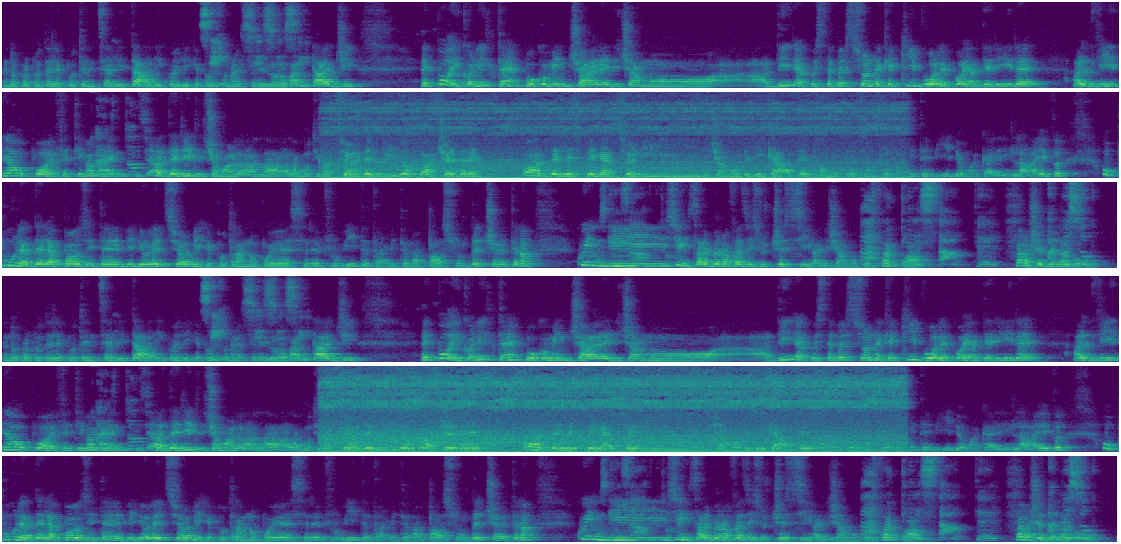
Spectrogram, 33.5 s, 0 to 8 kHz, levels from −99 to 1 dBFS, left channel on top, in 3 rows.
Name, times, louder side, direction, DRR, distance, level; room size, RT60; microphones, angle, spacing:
voice 1, 0.0-3.8 4.2-10.4 10.7-16.0 16.4-31.5 32.5-33.3, equal, 45° left, 0.5 m, -30 dB
voice 2, 2.0-3.1 12.1-12.6 28.4-29.1 30.9-32.5 32.8-33.3, equal, 75° left, 1.8 m, -41 dB
sound 1, 14.3-20.2, right 5 dB, 80° right, 0.3 m, -35 dB
3.4 x 2.9 x 2.2 m
head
